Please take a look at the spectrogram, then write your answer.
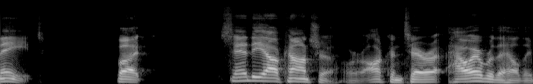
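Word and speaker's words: Alcántara: MLB announcers Marlins announcers everybody pronounces it as El Contra even though it does not spell that way I'm going without Contra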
